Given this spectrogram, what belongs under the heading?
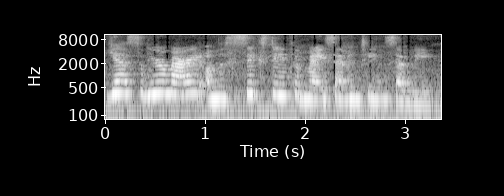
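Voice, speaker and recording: A woman's voice: sits high, animated, fairly quick. A woman playing a wronged young French queen in a scripted interview role play, recounting her troubles in a formal, recited way. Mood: earnest, reflective. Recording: echoey room, distant mic, faint noise.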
